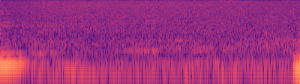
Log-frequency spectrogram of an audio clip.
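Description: A man's chanted Arabic phrase breaks off at the start and its echo dies away. Steady background noise follows, until a new chanted phrase starts right at the end.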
